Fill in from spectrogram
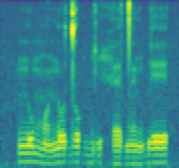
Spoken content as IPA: nu˧mɔ̃˨no˧ do˧ɡ͡bi˨ hɛ˨ dɛ̃˨ɡ͡be˧

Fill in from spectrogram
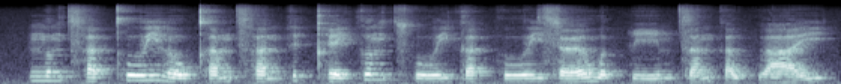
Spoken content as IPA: ŋʊ˧ŋt͡sʰɐ˨t̚ t̪ʰuː˥jlo˨w kʰɐ˨˥mt͡sʰɐ˨nkɪ˥k̚ pʰe˨jkʊ˥ŋ t͡sʰuː˨˧jkɐ˨˥t̚huː˨˧j sœː˨˥wʊ˨˥k̚piː˨˧m t͡sɐ˨˥nkɐ˨˩w kʷaː˨˥j

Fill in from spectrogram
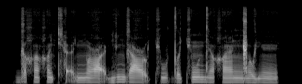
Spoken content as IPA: ɡeχĩχĩcʰæ̰ ɲõʕæ̰ɡĩ ɡæʕo̰cu d̪ɒcũ dẽχæ̃ ŋ͡ǁojẽ

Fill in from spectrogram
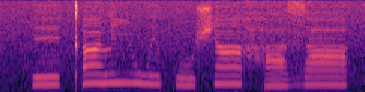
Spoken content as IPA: eː˨kʼã˦liː˦ wɪ˦po˨ ʃã˦ha˨za˦

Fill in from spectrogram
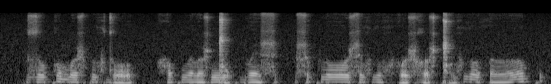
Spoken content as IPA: zo komoːʂpexʷdo̰ | hɔkʷɤːloʂ ŋ͡ǁɛ̰kɡʷeʂ | ʂɤkʷloː ʂexʷðɤxʷho̰ʂ ɣɔ̰ʂɡ͡ǁɔ̰xʷ ðoθɤːkʷ

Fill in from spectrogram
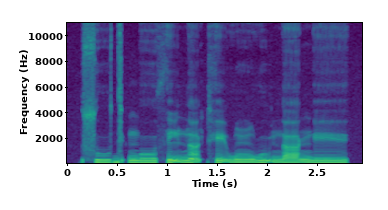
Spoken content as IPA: sʰu˦dɪ˦ʔŋo˦θĩ˦˨ nã˦˨kʰḛ˦˨wũ˨ wṵ˦˨nä˨ ŋe˦ɪ̯

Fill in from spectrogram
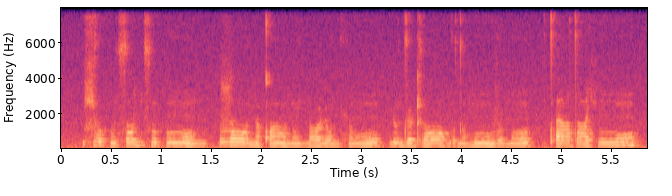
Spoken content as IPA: ɕohũ sɔɲ sũhõːɲ | ɮɔː nũqʼɔ̃ːnũj nɔːɳonħũː | ɳũdə˞ɖ lɔː ɡodõmũː və˞mõ | tʼaːtˤoːçũː

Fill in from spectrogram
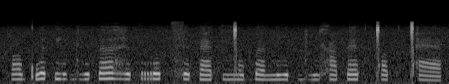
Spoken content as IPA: ɔkʷʼɛθjɪ ɡʱiθɜ ɦɪθrʊθ sɪθæθŋ͡ǀʊ ɓɜniθɡʱixɑθ ɛθǀɔθǀʰæ

